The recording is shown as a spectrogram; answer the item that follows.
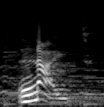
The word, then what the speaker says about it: night: En la palabra noche, por ejemplo, que se escribe, vemos que la GH es muda. La I toma su sonido abierto. Por lo tanto, la pronunciación es night.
